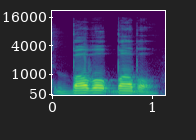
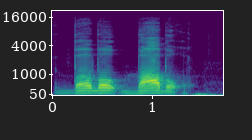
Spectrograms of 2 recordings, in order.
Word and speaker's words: Bubble Bobble: because a lot of people think it's bubble bubble like the same word right but it's bubble bubble that recently it made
